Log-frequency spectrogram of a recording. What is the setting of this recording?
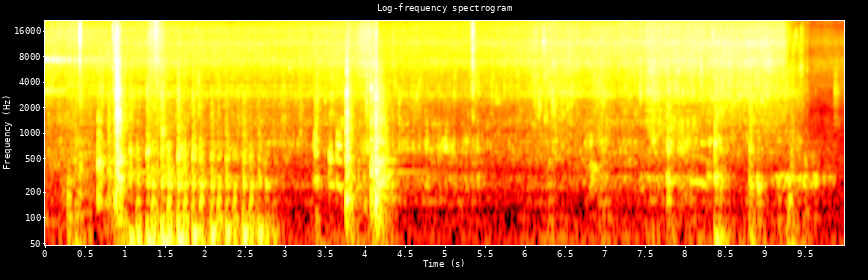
kitchen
